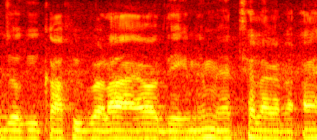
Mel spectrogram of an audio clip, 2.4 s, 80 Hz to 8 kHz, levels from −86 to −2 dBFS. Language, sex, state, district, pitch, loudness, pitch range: Hindi, male, Uttar Pradesh, Jalaun, 115 Hz, -18 LUFS, 110-115 Hz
